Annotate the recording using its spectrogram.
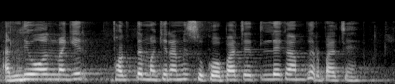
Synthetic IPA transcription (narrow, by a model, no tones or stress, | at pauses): ə̰nlionməɡiːɾfək̚t̪əməɡiːɾamisukopat͡ɕẽt̪lekamkəɾpat͡ɕẽ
